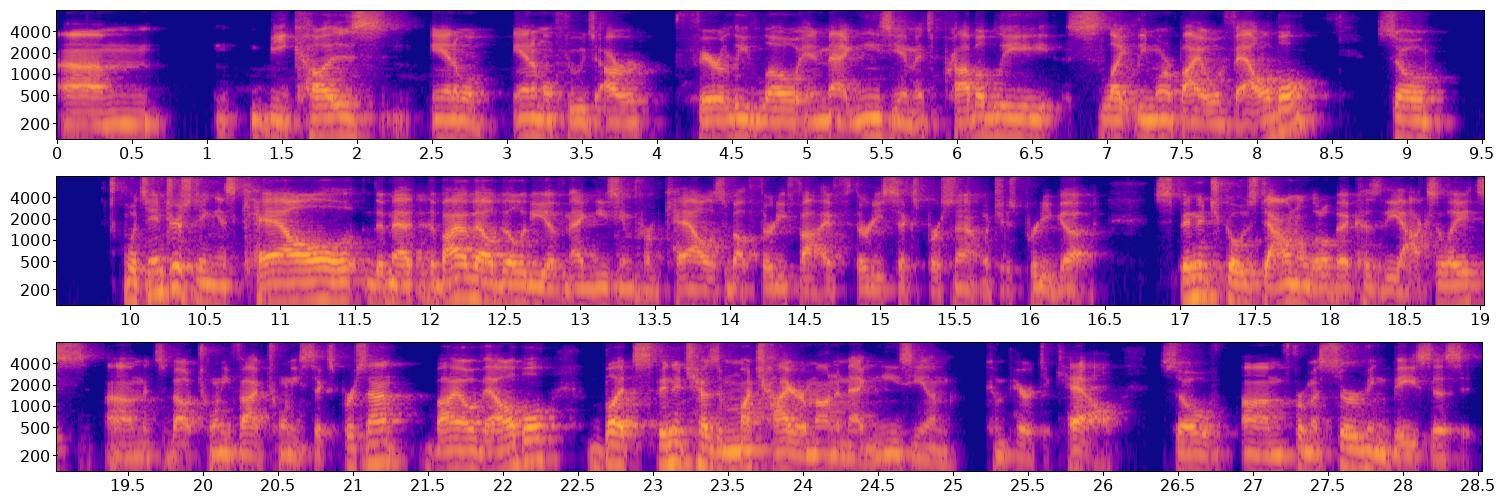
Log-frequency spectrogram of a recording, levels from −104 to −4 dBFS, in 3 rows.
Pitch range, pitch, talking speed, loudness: 110-155 Hz, 120 Hz, 150 wpm, -32 LUFS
